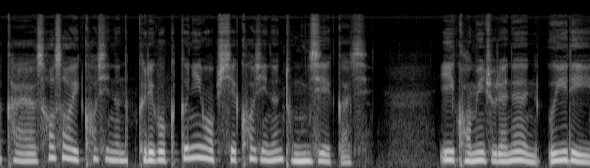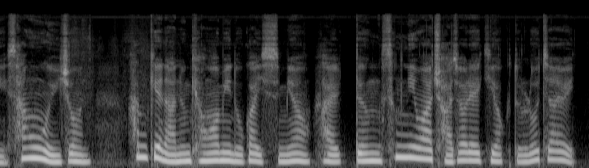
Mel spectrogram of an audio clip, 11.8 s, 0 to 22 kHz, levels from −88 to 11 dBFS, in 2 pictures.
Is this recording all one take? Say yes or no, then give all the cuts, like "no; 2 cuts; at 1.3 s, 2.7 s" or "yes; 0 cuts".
no; 3 cuts; at 1.3 s, 1.7 s, 9.1 s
